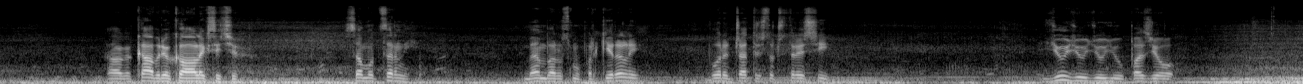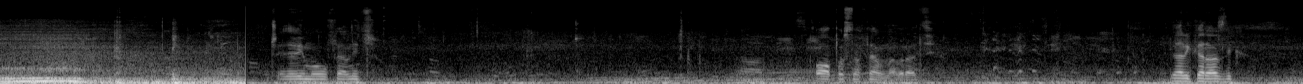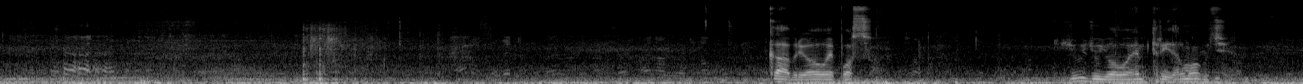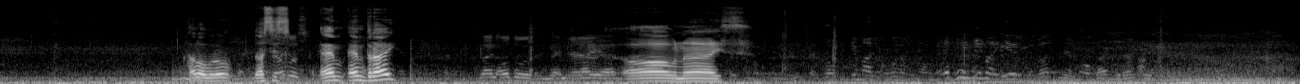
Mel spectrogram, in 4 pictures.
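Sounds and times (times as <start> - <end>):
steady low rumble: 0.0 - 52.0
voices talking: 0.0 - 52.0.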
